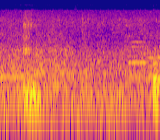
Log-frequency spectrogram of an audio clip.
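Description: A pause in a man's spoken discourse, filled by the steady background hiss of the recording. A short spoken fragment comes about a third of a second in, and a faint held tone sounds in the second half.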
